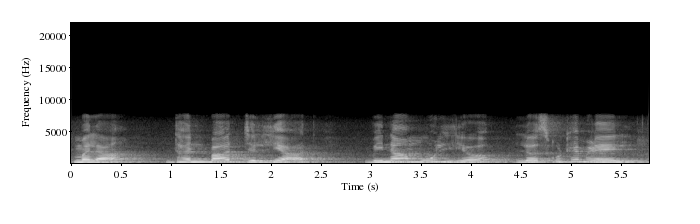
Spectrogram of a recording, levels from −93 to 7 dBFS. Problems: constant background noise, echo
